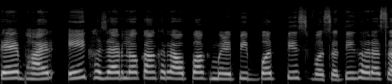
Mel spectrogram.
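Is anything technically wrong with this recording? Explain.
No, nothing is technically wrong with this audio.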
